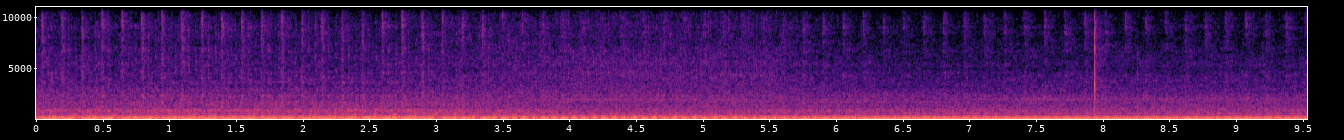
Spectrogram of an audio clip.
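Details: Junkyard 2009 5.7 Hemi, about 80,000 miles, bound for a 1972 Cuda, on a run stand with new Hotwire harness and used 2009 Challenger PCM. First startup after an oil and pan change. Smooth, even V8 idle with steady deep pulse, no misses, ticks or knocks. Normal idle.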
